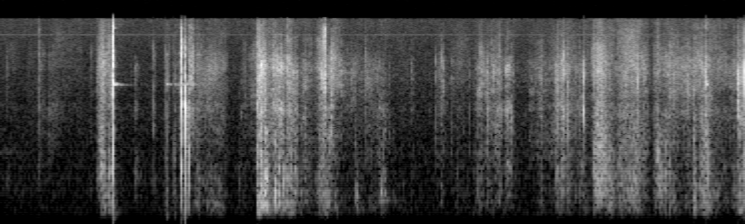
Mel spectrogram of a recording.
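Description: Handling noise from a phone's microphone pressed into bedding: two sharp knocks, about one and just under two seconds in, then rustling and rubbing of fabric against the phone in uneven stretches.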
